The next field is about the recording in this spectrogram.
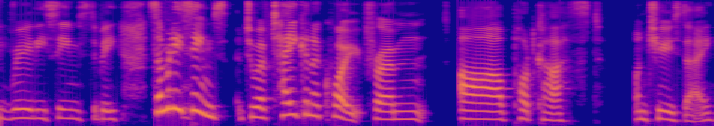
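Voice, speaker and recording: Lively intonation carries an English accent. The recording is very clean, with a silent background. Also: woman. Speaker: podcast co-host. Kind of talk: casual chat.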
